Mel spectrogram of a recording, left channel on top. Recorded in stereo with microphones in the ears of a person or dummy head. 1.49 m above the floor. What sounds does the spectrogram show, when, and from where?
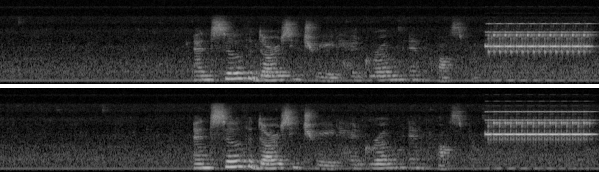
1.9 s a woman speaking: 40° right (ahead or behind), 2.5 m; by 4.8 s 25° right (ahead or behind), 4.5 m
4.8 s an alarm clock: 15° right (ahead or behind), 4 m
